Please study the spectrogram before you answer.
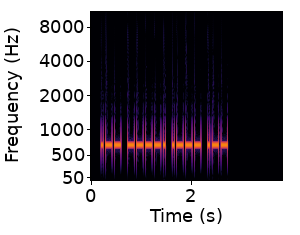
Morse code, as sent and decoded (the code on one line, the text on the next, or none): .-- ----. .--- .--
W9JW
